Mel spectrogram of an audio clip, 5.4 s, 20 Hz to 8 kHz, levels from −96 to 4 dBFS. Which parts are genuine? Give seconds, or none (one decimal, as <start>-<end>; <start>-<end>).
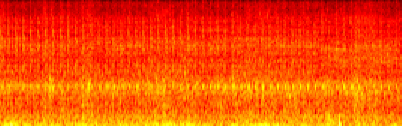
0.0-5.4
